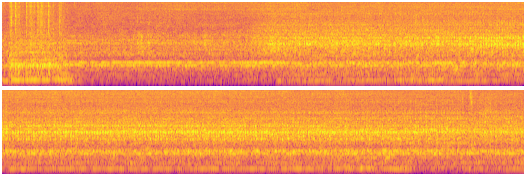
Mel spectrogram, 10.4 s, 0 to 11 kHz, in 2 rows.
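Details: Sieg KX3 CNC mill cutting a logo with a center drill: an even high whine with steady tones over a constant hiss of cutting, with no knocks or grinding. The stepper motors are running normally.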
